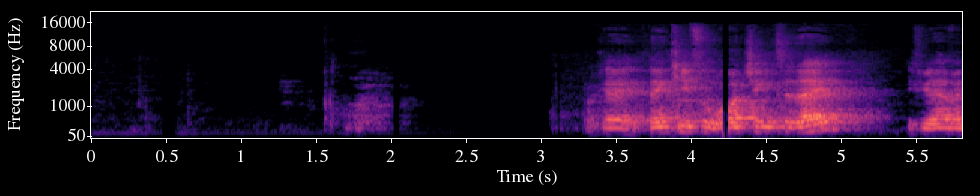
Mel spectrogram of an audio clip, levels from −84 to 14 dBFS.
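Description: The audio drops out three times as a block of digital silence: 0.47 to 0.56 s (about 85 ms), 2.01 to 2.05 s and 4.20 to 4.24 s (about 43 ms each). Each cuts out and back with no fade. The lengths fit buffers of 4096 and 2048 samples going unfilled. Between 1.10 and 1.62 s the sound is cut by the noise suppressor, which mistakes parts of it for noise and pulls them down by up to about 17 dB, for around 150 ms in total, so sustained or decaying portions sink or end early.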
